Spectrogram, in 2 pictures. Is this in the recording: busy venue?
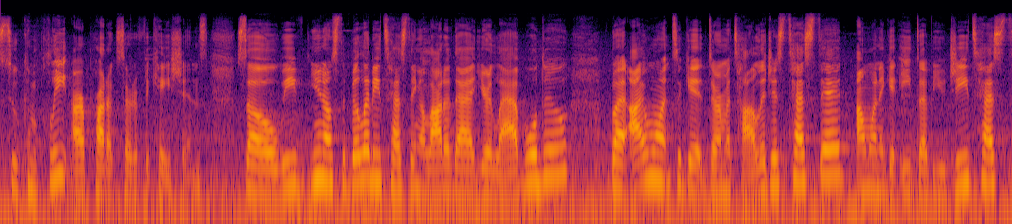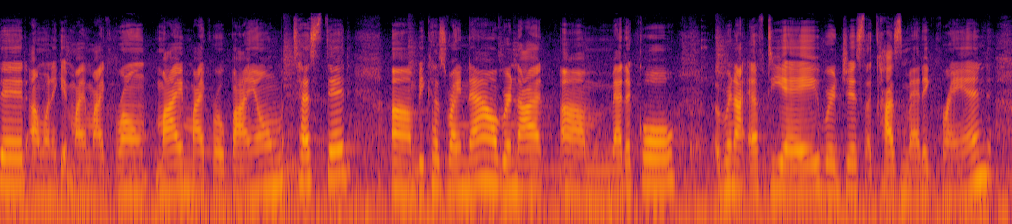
yes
